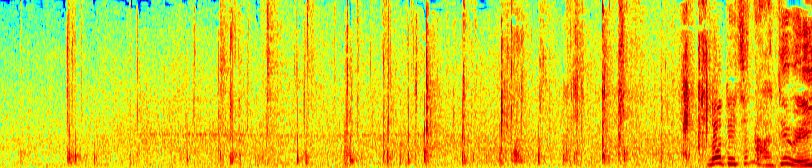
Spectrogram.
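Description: Heeled shoes click on pavement in quick steps.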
